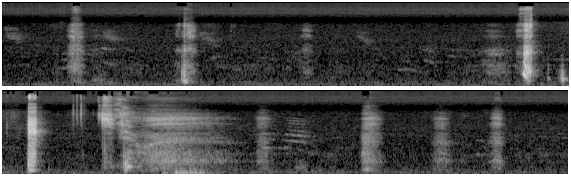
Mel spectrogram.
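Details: Person with a tickly, fast-coming urge to sneeze: several short, forceful, muffled bursts with breathy rushes of air, plus one longer noisy burst. Powerful stifled sneezes.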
